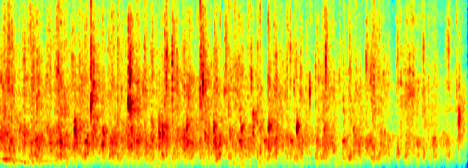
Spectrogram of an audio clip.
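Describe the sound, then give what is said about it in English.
Sustained audience applause at an evening celebration, a dense, steady wash of many hands clapping at a fairly loud, even level for nearly five seconds, tapering slightly toward the end, with no talking. “So anytime you feel you want to break into applause, I encourage you to do so.”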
